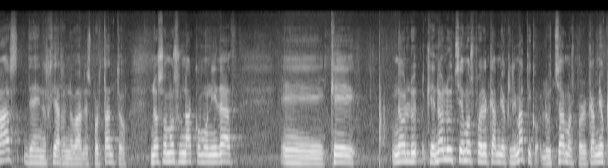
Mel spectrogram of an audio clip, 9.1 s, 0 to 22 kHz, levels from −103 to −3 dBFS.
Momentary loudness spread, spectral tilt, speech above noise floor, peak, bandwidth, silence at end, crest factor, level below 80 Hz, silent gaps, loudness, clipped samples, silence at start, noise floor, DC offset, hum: 7 LU; -6 dB/octave; 24 dB; -6 dBFS; 15 kHz; 0 s; 14 dB; -62 dBFS; none; -20 LUFS; under 0.1%; 0 s; -43 dBFS; under 0.1%; none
